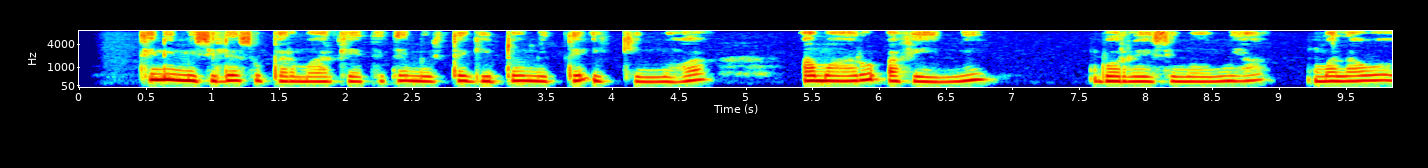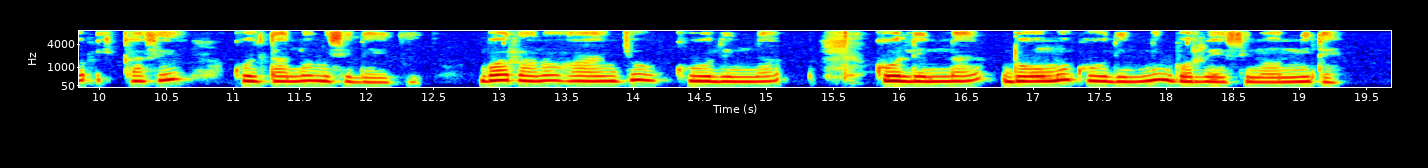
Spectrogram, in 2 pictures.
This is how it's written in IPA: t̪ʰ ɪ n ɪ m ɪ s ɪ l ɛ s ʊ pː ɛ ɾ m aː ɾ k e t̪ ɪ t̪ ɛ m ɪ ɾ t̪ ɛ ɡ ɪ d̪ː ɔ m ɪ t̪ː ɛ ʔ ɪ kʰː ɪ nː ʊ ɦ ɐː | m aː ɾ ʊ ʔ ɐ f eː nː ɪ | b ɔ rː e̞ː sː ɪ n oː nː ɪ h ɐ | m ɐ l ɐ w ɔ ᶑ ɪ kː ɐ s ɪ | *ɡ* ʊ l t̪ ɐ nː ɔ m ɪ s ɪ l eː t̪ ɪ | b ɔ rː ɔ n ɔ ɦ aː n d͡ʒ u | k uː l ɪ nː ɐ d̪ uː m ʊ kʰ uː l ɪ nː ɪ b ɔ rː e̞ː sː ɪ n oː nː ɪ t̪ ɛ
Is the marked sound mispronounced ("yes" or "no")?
yes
